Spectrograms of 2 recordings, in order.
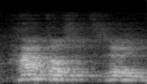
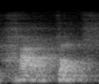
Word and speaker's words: HTAS: So HATAS, you've read it probably, you may not have known how to pronounce it, but this is the way it's pronounced in Holland.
